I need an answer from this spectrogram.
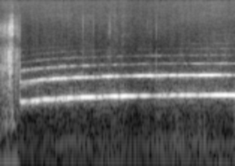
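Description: A jewelry store alarm siren goes off abruptly after a brief burst of noise, then holds a loud, sustained tone with strong overtones and a nearly constant pitch.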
